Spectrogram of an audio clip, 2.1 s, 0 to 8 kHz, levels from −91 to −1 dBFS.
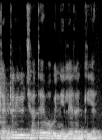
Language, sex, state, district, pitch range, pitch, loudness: Hindi, male, Bihar, East Champaran, 120-145 Hz, 130 Hz, -16 LUFS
